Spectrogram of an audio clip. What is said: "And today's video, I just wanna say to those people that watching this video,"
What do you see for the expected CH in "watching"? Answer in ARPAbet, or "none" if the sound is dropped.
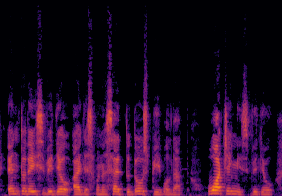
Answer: CH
